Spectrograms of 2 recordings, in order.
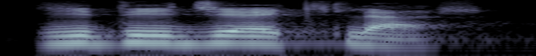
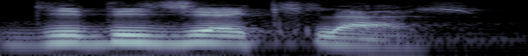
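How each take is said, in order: The two takes are said the same way.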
